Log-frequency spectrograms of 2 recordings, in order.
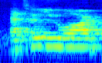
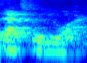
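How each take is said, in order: First: Louder, pressing the accusation home; insistent repeat. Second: Softer, lower, a quiet accusing voice; hushed inner voice. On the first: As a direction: say it again like a voice that won't let go. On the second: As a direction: murmur it like a voice in your head. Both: Retold or imitated. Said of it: "there's that voice that says".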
